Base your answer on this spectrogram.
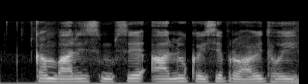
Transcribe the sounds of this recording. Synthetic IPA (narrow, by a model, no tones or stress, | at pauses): kɐmbaːɾɪsseʔaːlukɐɪsepɾɐbʱaːʋɪt̪ɦoːi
